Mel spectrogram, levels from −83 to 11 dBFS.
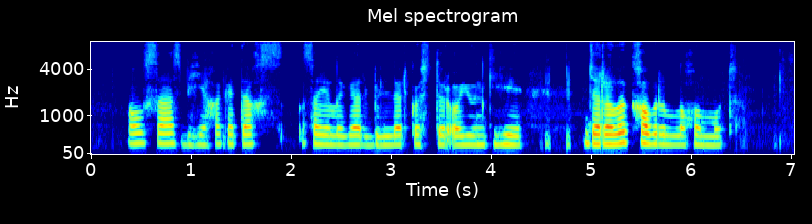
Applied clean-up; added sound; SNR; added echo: none; none; none; none.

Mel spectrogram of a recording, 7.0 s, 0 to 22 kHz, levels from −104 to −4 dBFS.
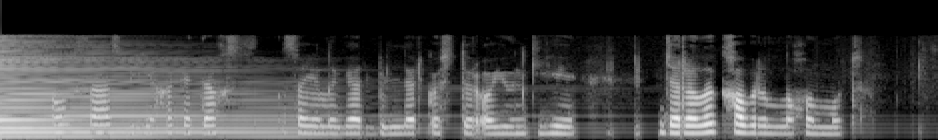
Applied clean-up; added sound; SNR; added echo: neural mask model RNNoise.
